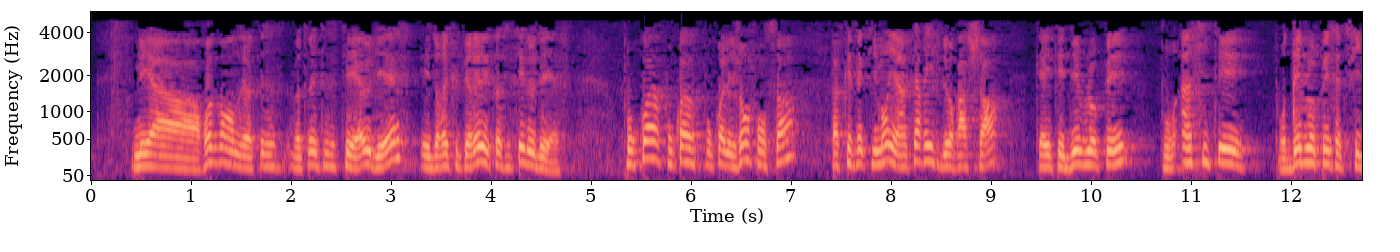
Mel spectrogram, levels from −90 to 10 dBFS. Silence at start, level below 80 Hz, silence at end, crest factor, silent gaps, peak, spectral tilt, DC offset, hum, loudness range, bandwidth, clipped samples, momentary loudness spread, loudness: 0.2 s; -50 dBFS; 0 s; 12 dB; none; 0 dBFS; -10.5 dB/octave; under 0.1%; none; 2 LU; 5 kHz; under 0.1%; 8 LU; -13 LUFS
